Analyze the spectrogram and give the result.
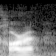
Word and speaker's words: Jara: I'm no pronunciation snob, but I think it's probably Jara.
